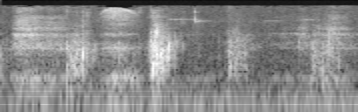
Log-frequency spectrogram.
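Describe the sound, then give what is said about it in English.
Footsteps crunch along a path in the woods, a steady series of soft, scuffing steps at an unhurried walking pace with no voices. “Where I'm walking in the woods right now”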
